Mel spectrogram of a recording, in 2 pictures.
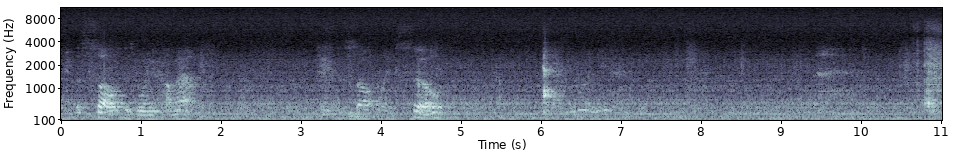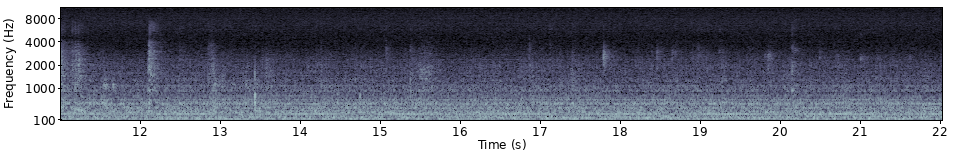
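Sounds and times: low room hum: 0.0 - 22.0.

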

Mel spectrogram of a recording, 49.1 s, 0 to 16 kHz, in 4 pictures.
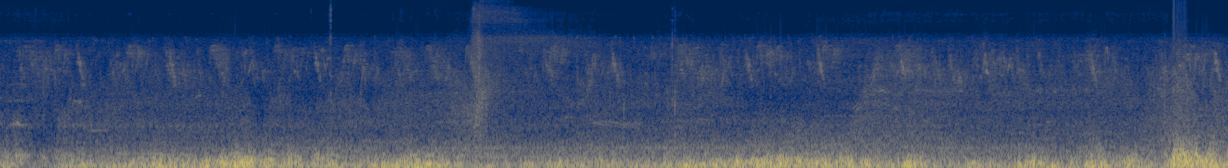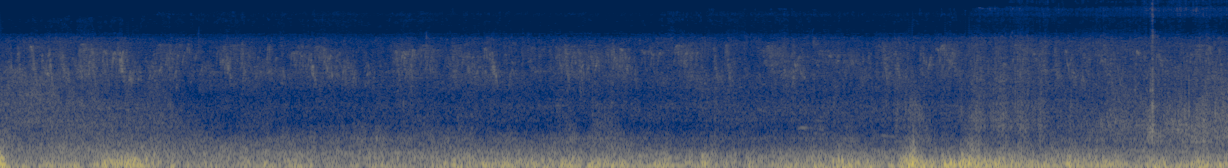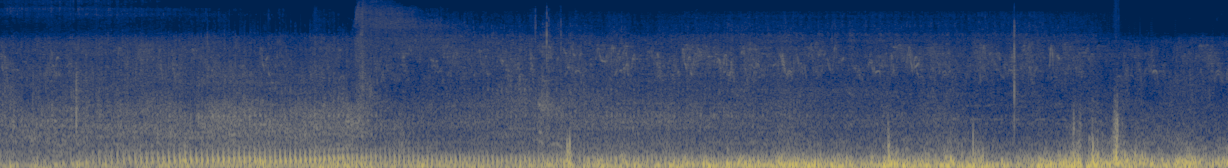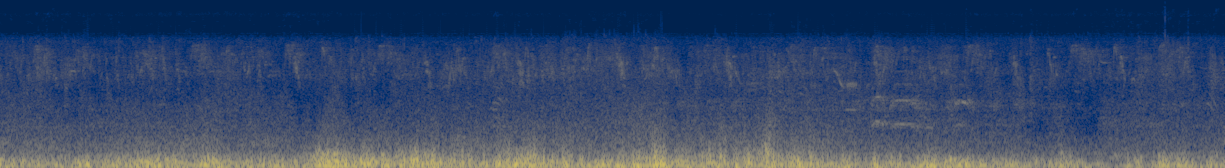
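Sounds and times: wind buffeting microphone: 0.0 - 49.0.

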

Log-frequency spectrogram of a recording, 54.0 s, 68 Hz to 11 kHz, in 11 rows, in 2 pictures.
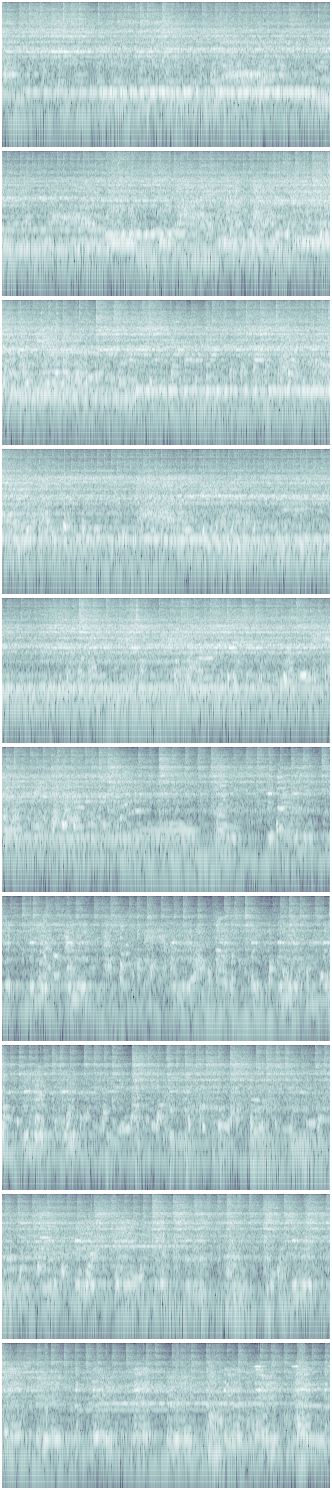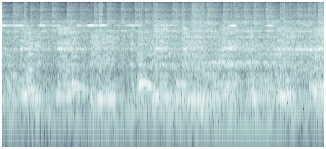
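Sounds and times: electric guitar: 0.0 - 54.0
live band playing: 0.0 - 54.0
steady bass tone: 0.0 - 54.0.

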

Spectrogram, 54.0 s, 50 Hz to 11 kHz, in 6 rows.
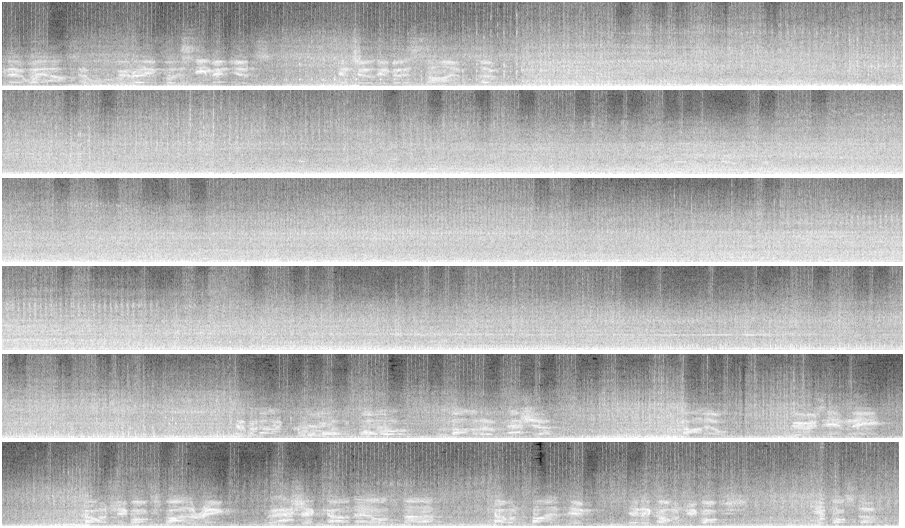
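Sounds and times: man's voice: 0.0 - 2.7, 3.4 - 5.0
motorcycle engines running: 0.0 - 54.0.

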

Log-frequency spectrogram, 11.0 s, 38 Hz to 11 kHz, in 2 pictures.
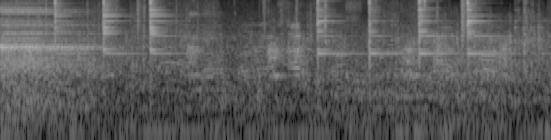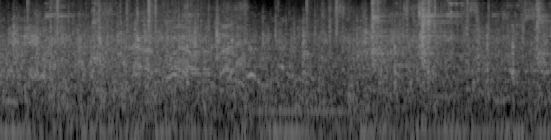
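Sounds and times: faint voices: 0.0 - 1.2
dog barking: 1.9 - 3.0, 3.9 - 5.2.

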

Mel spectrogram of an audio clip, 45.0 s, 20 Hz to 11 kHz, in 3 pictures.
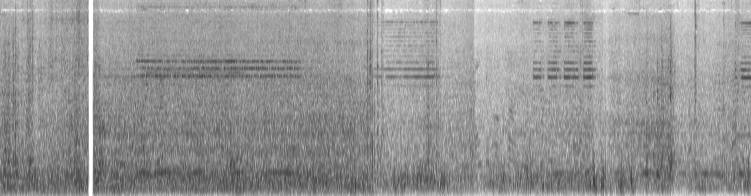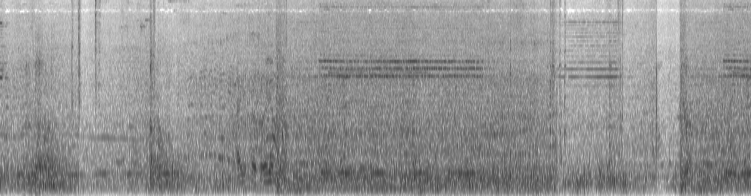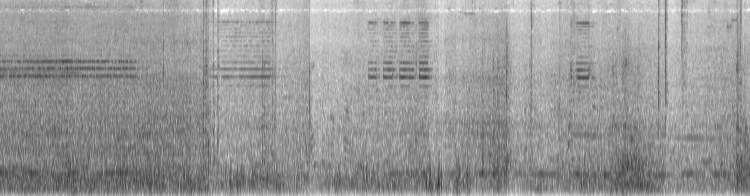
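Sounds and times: road traffic: 0.0 - 45.0
vehicle horns honking: 2.2 - 9.1, 10.5 - 28.0, 28.6 - 36.1, 37.1 - 45.0.

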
